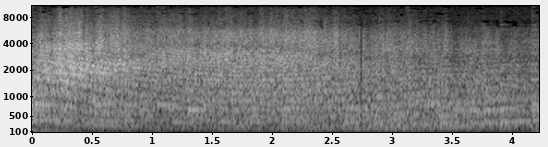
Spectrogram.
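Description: Jet airliner sound effect: a loud rushing whoosh whose tone sweeps down during the first second and then holds steady, as of a plane coming in to land, over light background music.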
